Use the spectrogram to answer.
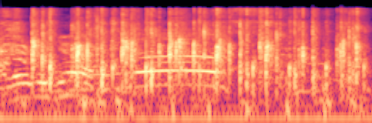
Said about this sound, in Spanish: A su nombre, a su nombre, Palmas a Jesucristo.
